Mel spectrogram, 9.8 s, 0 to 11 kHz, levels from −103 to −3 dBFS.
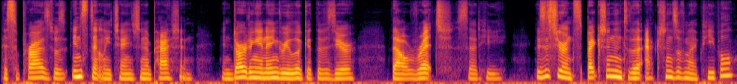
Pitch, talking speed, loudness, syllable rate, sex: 165 Hz, 175 wpm, -20 LUFS, 5.2 syllables/s, male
